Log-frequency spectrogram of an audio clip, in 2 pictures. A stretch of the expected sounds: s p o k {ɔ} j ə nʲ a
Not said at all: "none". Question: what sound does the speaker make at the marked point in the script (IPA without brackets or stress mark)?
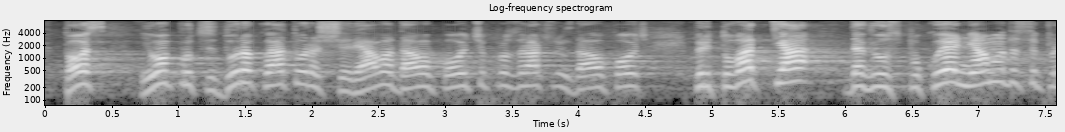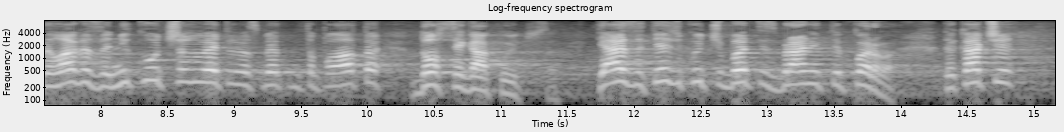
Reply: o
